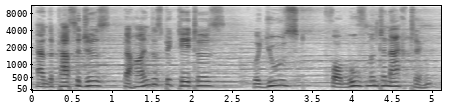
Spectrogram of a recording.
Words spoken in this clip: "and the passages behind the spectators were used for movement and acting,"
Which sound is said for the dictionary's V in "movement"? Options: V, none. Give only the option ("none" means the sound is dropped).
V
